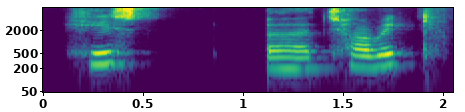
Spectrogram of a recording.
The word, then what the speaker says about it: historic: However, it's become historic. So the second syllable is stressed.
